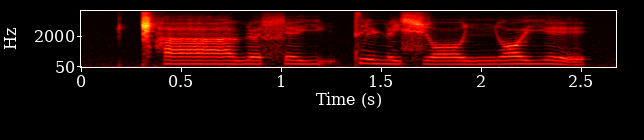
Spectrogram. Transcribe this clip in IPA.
ǁʰ aː ɳ ə ɬ e j ḭ t i ɳ e ɕ ɔː ɲ ɔ j e

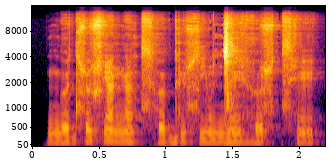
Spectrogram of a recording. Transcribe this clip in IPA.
ŋ ɵ d ɬ ɵ ɕ æ̃ ŋ æ̃ t͡sʰ ɵ ɡ y ɬ j ũ ŋ͡ǀ ẽ ɦ ɵ ɬ t͡sʰ ẽ

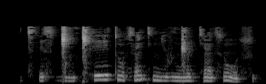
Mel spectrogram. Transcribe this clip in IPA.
t͡sʼ ɪ s ɡ͡ǁ ɐ̃ ǁʰ e t ũ s ɛ̃ c ɲ ɪː v ŋ͡ǁ ʏ c ɛ̃ s ũ s

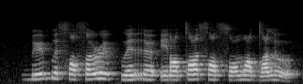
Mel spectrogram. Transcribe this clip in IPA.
ɡ͡b ø b ə s ɛ sˤ e ɭ ø kʷ ɛ r œ ʔ e ɾ a tˤ o s i sˤ ø ðˤ a dˤ ə l o

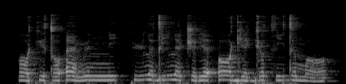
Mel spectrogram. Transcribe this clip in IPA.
ɔ˧˩˧ kʲ ə˧˩˧ d ɔ˨˦ ʔ æ˧˩ m ø˥˧ nː i˨˦ kː y˨˦ l ə˧˩˧ d i˨˦ l ɛ˧˩˧ t͡ʃ ə˧˩˧ ɾʲ æ˥˧ ʔ ɔ˥˧ ɡʲ ɛ˧˩ ɡʲ ɔ˥˧ t͡s i˨˦ d ə˥˧ m ɔ˧˩˧

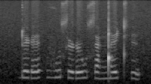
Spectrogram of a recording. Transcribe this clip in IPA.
ɖ ɛ ɽ ɛ | v u s ə˞ ɽ ə˞ w s a ŋ͡ǃ ɛ cʰ ɪ

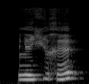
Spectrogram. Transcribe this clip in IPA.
l e ç ø x ɛ

